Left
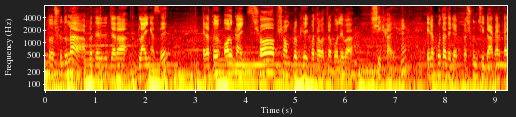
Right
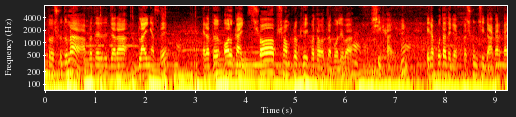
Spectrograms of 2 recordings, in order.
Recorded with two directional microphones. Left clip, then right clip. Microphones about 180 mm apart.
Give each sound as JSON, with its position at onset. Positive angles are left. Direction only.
{"t": 0.1, "sound": "speech", "side_deg": -15}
